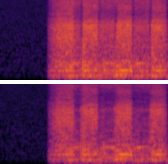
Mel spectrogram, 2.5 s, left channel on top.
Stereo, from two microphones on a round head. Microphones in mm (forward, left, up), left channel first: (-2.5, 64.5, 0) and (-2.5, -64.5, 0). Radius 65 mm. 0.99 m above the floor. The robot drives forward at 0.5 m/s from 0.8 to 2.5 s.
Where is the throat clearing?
I don't hear throat clearing.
